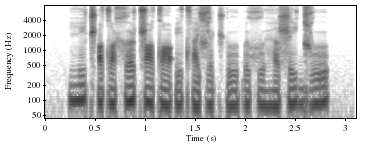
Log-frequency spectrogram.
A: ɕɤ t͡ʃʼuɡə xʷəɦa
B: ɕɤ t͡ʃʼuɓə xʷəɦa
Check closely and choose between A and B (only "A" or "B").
B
